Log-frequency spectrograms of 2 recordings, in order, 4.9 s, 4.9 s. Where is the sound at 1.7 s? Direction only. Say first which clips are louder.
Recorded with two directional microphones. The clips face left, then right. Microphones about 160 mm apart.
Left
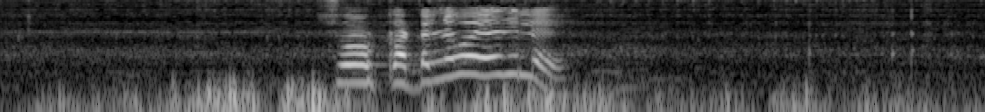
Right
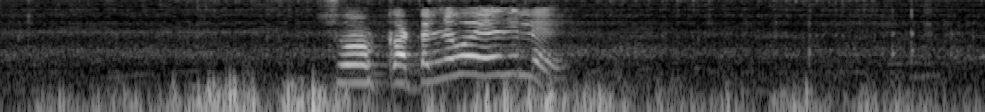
Left 3 dB; 20° left (ahead or behind).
